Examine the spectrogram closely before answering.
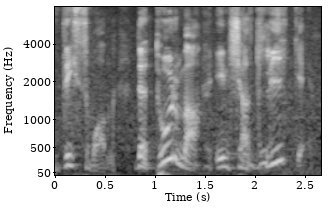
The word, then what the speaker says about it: Chalkidike: So, the holding I'd like to control is this one, the Tourma in Chalkidike. Or the Chalkidike. That's how you say it.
